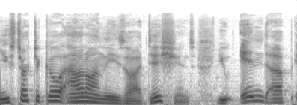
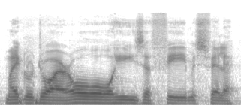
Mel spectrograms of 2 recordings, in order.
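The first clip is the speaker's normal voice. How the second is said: put-on Irish accent. Guest slips into Irish to joke with the host about Mulligan's, Irish accent. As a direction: play a boozy Irish fella plugging his pub. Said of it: "you just became Irish there".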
